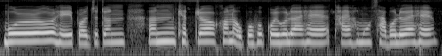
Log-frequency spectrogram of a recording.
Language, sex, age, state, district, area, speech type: Assamese, female, 18-30, Assam, Charaideo, rural, spontaneous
